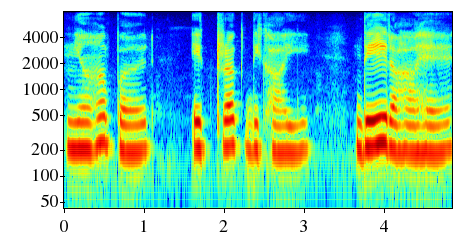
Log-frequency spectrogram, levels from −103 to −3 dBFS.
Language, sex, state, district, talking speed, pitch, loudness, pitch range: Hindi, male, Himachal Pradesh, Shimla, 100 wpm, 205 Hz, -16 LUFS, 195-215 Hz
